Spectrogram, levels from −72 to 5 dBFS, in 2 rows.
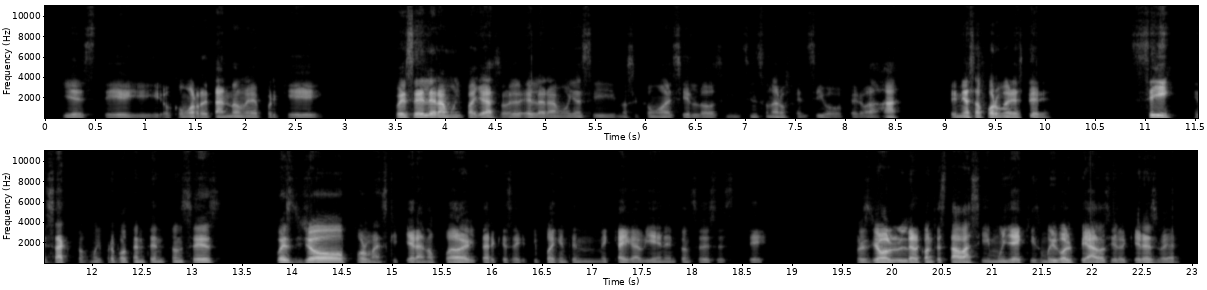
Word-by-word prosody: Y 105 -2 -8
este, 95 0 -7
y 95 0 -14
o - - -16
como - - -4
retándome, 115 +5 -2
porque, 95 -7 -9 0.7
pues 120 0 +2
él 155 +1 +7
era 155 0 +8
muy 155 0 -11
payaso, 120 -6 0
él 115 +1 -7
él 120 +1 -4
era 120 -1 -4
muy 120 -1 -14
así, 110 -2 -15
no 105 - -22
sé, 105 0 -24
cómo 105 -2 -14
decirlo, 95 0 -12
sin 95 +1 -31
sin 100 - -23
sonar 105 +2 -10
ofensivo, 100 -2 -20
pero, 95 -1 -18
ajá, 95 0 -3 0.4
tenía 115 +3 +3
esa 115 - -1
forma 125 -4 +1
de 105 0 +1
ser. 105 -1 -5 0.8
Sí, - - +4
exacto, - - -1
muy 115 +4 -17
prepotente, 105 -3 -8
entonces, 115 +2 -2 0.5
pues 130 -5 +2
yo, 120 0 +6
por 100 - -4
más 105 0 -9
que - - -22
quiera, 110 -2 +1
no 105 -1 -12
puedo 105 -1 +2
evitar 95 -2 -3
que - - -14
ese - - -12
tipo - - -13
de 100 - -2
gente 105 0 -13
m 95 -1 -18
me 95 0 -13
caiga 95 -1 +1
bien, 100 +2 -5
entonces, 95 0 -14
este, - - -15 0.9
pues 100 -2 -9
yo 105 0 +7
le 110 0 +4
contestaba 105 0 +2
así 105 0 -11
muy 110 -1 -5
equis, 105 +3 +2
muy 105 +1 -3
golpeado, 105 +1 +3
si 115 -1 -10
lo 100 -2 -9
quieres 105 0 -1
ver, 105 0 -12
105 Hz, 180 wpm, -22 LUFS, 100-115 Hz, 0.9 s, era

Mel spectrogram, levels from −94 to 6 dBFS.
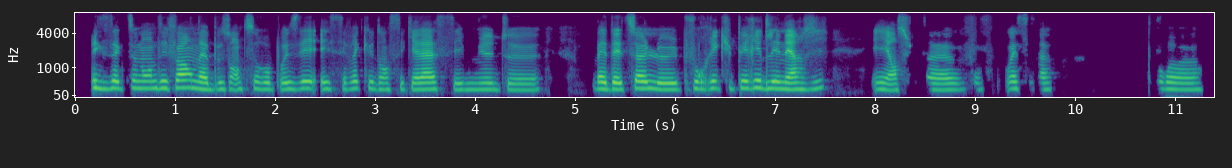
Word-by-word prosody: Exactement, 215 0 0
des 220 0 +1
fois 230 +2 +5
on 225 -3 +1
a 190 -1 +6
besoin 190 -1 -4
de 200 - -12
se 210 - -5
reposer 195 +2 -1
et 200 - 0
c'est 190 -1 -11
vrai 210 +2 -2
que 210 - -5
dans 185 -1 -4
ces 185 0 -12
cas-là, 190 +1 +4
c'est 185 -1 -7
mieux 185 0 -4
de 175 -1 -6 0.6
bah, 200 -1 +5
d'être 190 -1 +4
seul, 210 -2 +4
heu, 185 0 +3
pour 205 +2 -3
récupérer 215 +1 0
de 210 - -4
l'énergie, 200 +2 +3 0.4
et 190 -3 0
ensuite, 175 0 -4 0.2
heu, 180 0 -1
faut 190 0 -17
f - - -25 0.2
ouais, 205 0 0
c'est 200 -1 -20
ça. 185 0 -5 1.1
Pour, 200 -1 -3
heu 185 0 -2
195 Hz, 195 wpm, -23 LUFS, 185-210 Hz, 1.1 s, a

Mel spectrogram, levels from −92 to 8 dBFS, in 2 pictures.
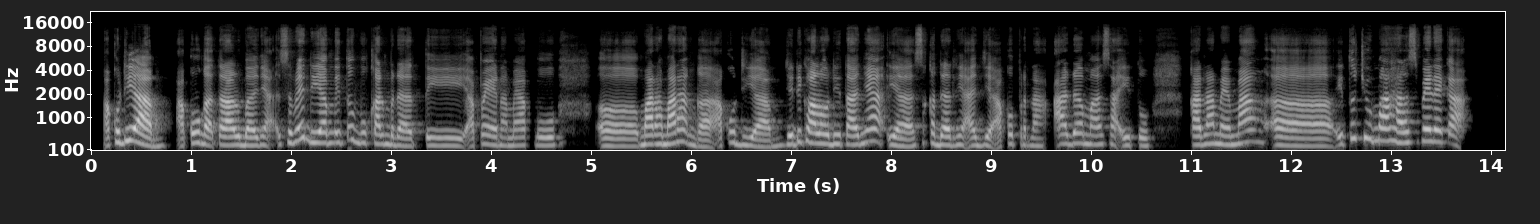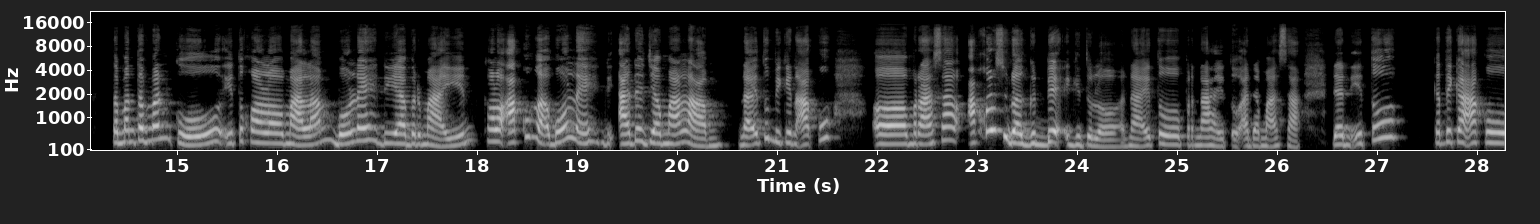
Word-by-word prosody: aku 310 - +1
diam, 230 - +8 0.2
aku 205 +7 -2
nggak 255 - +3
terlalu 230 0 +6
banyak 225 0 0
sebenarnya 350 - -1 0.2
diam - - -6
itu 305 +6 -8
bukan 280 -3 -1
berarti, 215 -2 -4
apa 210 +6 -7
ya 235 - +1
namanya, 220 +1 -5
aku, 225 0 -4 0.5
eee, 205 -1 -1
marah-marah 260 +5 +4
enggak, 190 -6 -2
aku 305 - -6
diam. 200 -4 -2
Jadi 250 +4 0
kalau 280 -3 +5
ditanya 265 +6 +1
ya 210 -5 +1
sekedarnya 240 -3 -1
aja, 220 0 -4
aku 265 - -6
pernah 220 -3 -9
ada 270 +2 -1
masa 250 -2 -4
itu, 225 -2 -6 0.4
karena 240 +3 +2
memang, 280 +6 0
eee, 210 -2 0
itu - - -10 0.2
cuma 355 -2 +3
hal 295 -2 +3
sepele 330 +2 +2
Kak, - - 0 0.6
teman-temanku 320 - +1
itu 285 +4 -6
kalau 290 -3 +1
malam 260 +7 +2
boleh 340 +7 +2
dia 285 -1 +1
bermain, 245 -2 -2 0.2
kalau 335 -1 +2
aku 310 +11 +3
nggak 250 - +3
boleh 340 -3 +1
d 270 - -13
ada 275 +6 +3
jam 295 0 +1
malam. 245 -6 +1 0.2
Nah 230 -1 0
itu 430 - -5
bikin 300 -4 -6
aku, 310 - -1 0.5
eee, 260 0 +7
merasa 275 +7 +1 0.2
aku 290 +1 +2
kan 325 +1 +6
sudah 300 -10 +5
gede 280 +4 +2 0.2
gitu 235 -1 -4
loh, 190 -1 -5
nah 205 -2 -5
itu 245 +1 -2
pernah 230 -1 -4
itu 200 - -11
ada 210 +1 -6
masa 190 -2 -7 0.3
dan 250 0 -2
itu 275 +8 -7 0.6
ketika 300 0 +1
aku, 300 0 -2
260 Hz, 160 wpm, -24 LUFS, 225-295 Hz, 0.6 s, diam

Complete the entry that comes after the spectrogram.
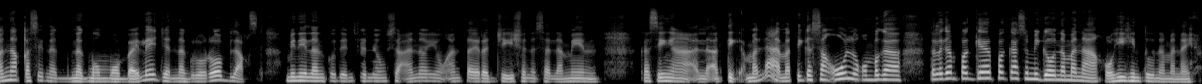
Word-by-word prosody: anak 205 +5 +2
kasi 165 +3 -2
nag 150 -5 -6
nagmo 140 0 +1
Mobile 135 -1 +2 0.2
Legend, 160 -10 -2
nagro 140 +1 -1
Roblox, 180 -6 0 0.2
binilhan 170 -2 +2
ko 160 - -6
din 155 0 -4
siya 155 -1 -7
nung 155 -1 -5
sa 155 - -5
ano 160 +3 -4
yung 155 -3 -7
anti-radiation 145 0 -2
na 140 - -8
salamin. 135 0 -3 0.4
Kasi 155 +2 +1
nga 145 -4 -2
ala 130 -1 -2
ang - - -18
ti 165 - 0
matigas 165 +6 +1
ang 215 -2 +1
ulo 255 +1 +4
kumbaga 215 0 +2 0.2
talagang 255 +3 +2
pagke 285 +2 +3
pagka-sumigaw 260 -6 +2
naman 200 -3 +2
na 150 -3 +2
ako 140 -1 +1
hihinto 165 -2 +2
naman 130 -3 -2
na - - -1
'yun. - - -21
160 Hz, 190 wpm, -22 LUFS, 140-205 Hz, 0.4 s, ulo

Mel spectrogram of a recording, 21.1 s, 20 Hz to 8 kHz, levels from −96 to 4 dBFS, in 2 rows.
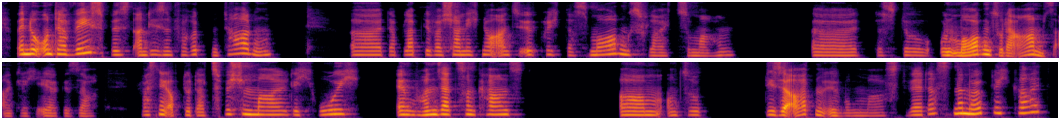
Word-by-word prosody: wenn 235 +1 +8
du 240 -1 +8
unterwegs 245 +6 +4
bist 205 0 -7
an 190 0 -1
diesen 195 -1 -7
verrückten 195 -3 -11
Tagen, 220 -4 -2 0.8
äh, 200 0 -4
da 195 -1 -12
bleibt 210 +1 -7
dir 205 - -6
wahrscheinlich 200 +1 -4
nur 210 - -3
eins 200 0 -5
übrig, 205 0 -8
das 185 +1 -14
morgens 215 +1 -1
vielleicht 160 -1 -13
zu 160 - -13
machen, 160 +5 -12 0.7
äh, 170 -1 -7 0.2
dass 175 0 -14
du 175 -3 -11
und 175 0 +2
morgens 200 +8 +5
oder 145 -3 0
abends 190 -7 0
eigentlich 140 0 -16
eher 145 -2 -9
gesagt. 140 0 -15 0.4
Ich - - -47
weiß 195 0 -9
nicht, 225 - +3
ob - - -7
du 190 - -4
dazwischen 225 +8 -1
mal 210 -1 +1
dich 200 -1 -9
ruhig 240 +3 0 0.3
irgendwo 205 -3 +1
hinsetzen 220 +1 +4
kannst, 220 0 -1 0.9
ähm, 195 0 +1
und 180 0 -11
so 195 0 -9 0.6
diese 195 -2 +6
Atemübungen 155 -8 -3
machst. 155 +1 -16
Wäre 200 +1 -2
das 255 +3 -8
'ne 275 +1 +7
Möglichkeit? 290 +5 +4
200 Hz, 150 wpm, -24 LUFS, 175-220 Hz, 0.9 s, wenn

